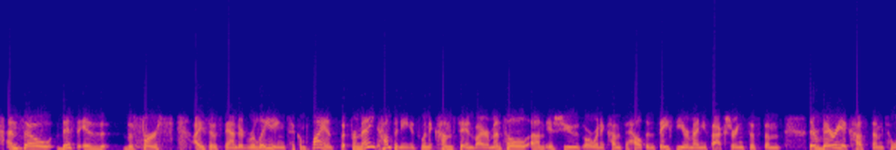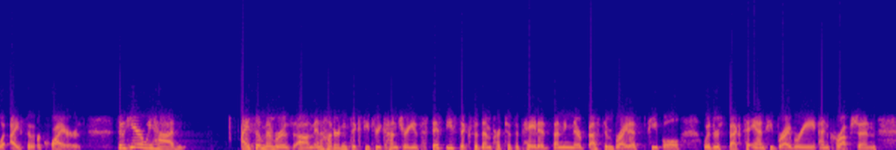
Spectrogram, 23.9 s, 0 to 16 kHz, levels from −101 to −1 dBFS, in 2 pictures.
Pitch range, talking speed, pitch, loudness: 170-230 Hz, 170 wpm, 190 Hz, -37 LUFS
